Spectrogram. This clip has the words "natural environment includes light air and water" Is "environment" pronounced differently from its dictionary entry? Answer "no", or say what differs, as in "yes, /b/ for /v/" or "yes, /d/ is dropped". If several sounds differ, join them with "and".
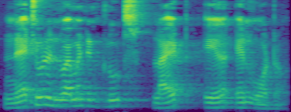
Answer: yes, /ɹ/ is dropped and /n/ is dropped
